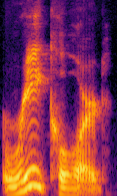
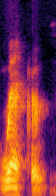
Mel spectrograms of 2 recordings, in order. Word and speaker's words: record: Record for your dad's old Beatles album, or record. They meant record, but they put an emphasis on the re.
